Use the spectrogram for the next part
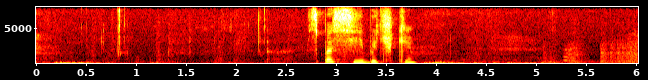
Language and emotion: Russian, neutral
